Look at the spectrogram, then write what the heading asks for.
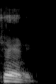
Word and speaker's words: Tandy: And we need Tandy. I said it, didn't I? It rhymes with candy.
